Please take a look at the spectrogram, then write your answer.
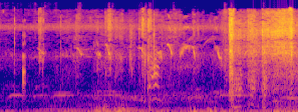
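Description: A Ciaz car's engine and exhaust run close by at a steady, moderate level, with a few rising bursts as it revs. A rooster crows and birds chirp in the background.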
